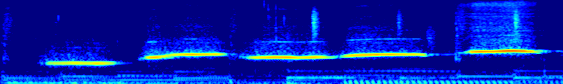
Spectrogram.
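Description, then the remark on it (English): A person whistles a short, bright tune, with clear sustained notes stepping gradually upward over a few seconds, fairly loud, with a low steady backing sound underneath. “I can't whistle at all. That was so good.”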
